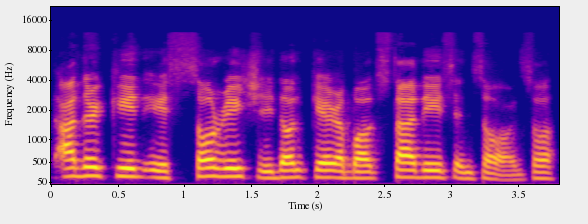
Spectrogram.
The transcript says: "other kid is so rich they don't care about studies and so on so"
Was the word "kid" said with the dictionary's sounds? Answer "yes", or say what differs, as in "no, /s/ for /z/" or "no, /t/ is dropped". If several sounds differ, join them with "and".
yes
